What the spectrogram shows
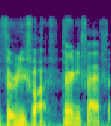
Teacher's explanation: Generally, when you're saying a sequence of numbers like that, the main stress falls on the very last number in the sequence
